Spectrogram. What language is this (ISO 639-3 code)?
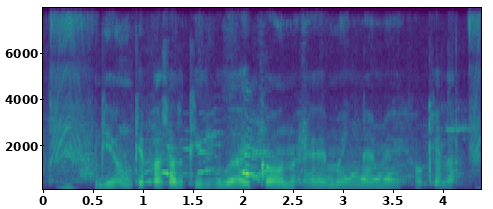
bho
